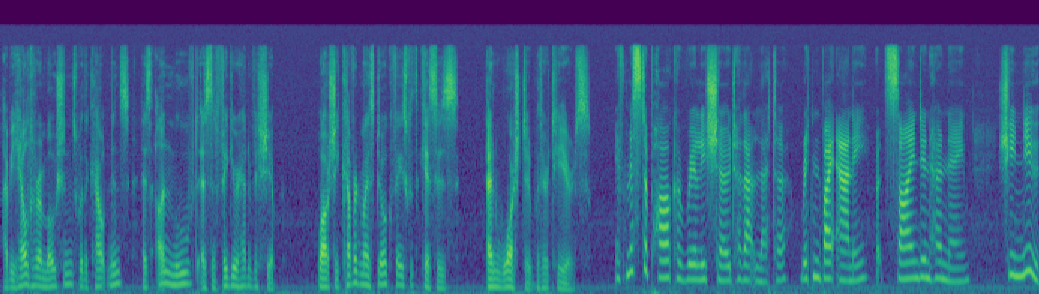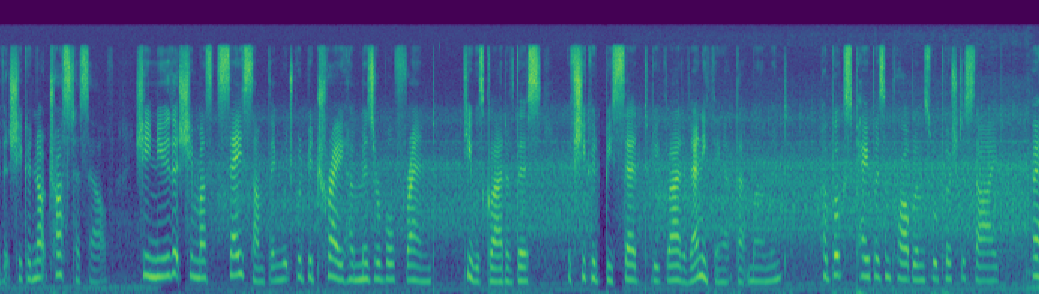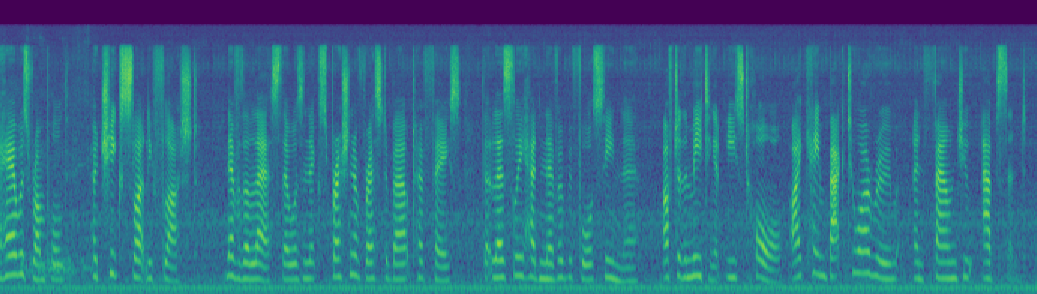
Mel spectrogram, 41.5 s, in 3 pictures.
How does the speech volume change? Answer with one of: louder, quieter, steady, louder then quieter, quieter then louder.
steady.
